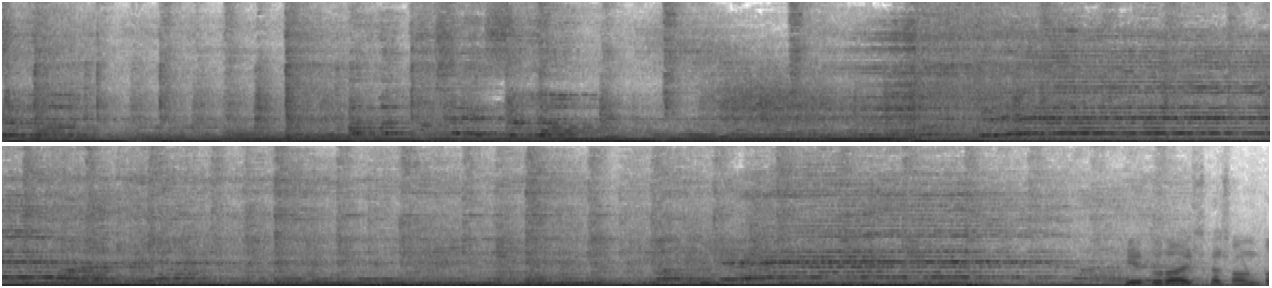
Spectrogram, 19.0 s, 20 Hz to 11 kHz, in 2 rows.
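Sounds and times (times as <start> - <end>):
heavy bass and drums: 0.0 - 19.0
person singing long notes: 6.8 - 13.0, 13.8 - 18.1.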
